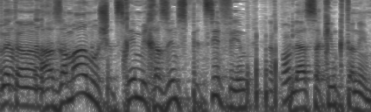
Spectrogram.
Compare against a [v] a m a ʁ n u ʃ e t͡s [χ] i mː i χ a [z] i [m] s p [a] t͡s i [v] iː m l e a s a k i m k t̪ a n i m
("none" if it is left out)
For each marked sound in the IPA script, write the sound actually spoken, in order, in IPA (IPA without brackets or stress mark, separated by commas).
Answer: z, χ, z, m, e, f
